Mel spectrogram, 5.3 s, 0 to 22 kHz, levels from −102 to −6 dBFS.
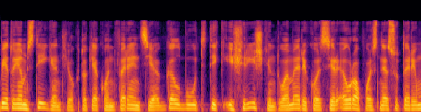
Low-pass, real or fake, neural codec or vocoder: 9.9 kHz; real; none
